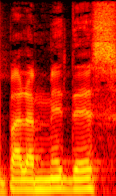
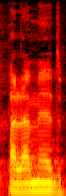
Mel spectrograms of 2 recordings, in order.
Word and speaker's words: Palamedes: Normalement, on devrait dire probablement Palamides ou Palamedes, le, le S final se prononcerait probablement, mais on va dire Palamède parce que voilà.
